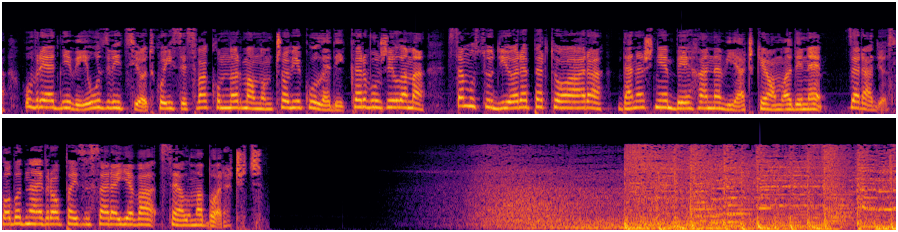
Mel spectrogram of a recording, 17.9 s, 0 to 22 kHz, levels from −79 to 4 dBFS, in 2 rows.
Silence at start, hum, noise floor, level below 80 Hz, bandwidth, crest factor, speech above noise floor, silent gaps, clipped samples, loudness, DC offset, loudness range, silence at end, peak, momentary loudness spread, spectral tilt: 0 s; none; -72 dBFS; -26 dBFS; 8.8 kHz; 12 dB; 60 dB; none; under 0.1%; -13 LUFS; under 0.1%; 9 LU; 0 s; 0 dBFS; 8 LU; -5 dB/octave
